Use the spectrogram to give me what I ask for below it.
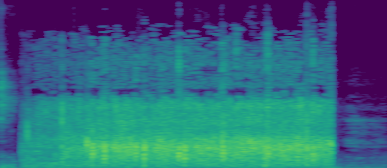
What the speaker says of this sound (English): Let us give them a big virtual applause.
